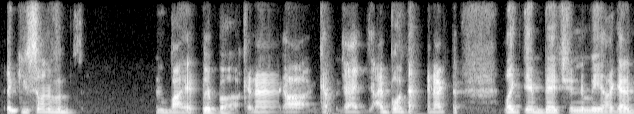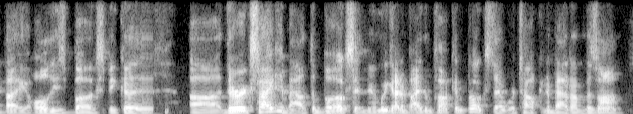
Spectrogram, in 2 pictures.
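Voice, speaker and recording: Bright-voiced man, rambling podcast host. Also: medium pitch, a little fast. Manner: rambling, repetitive, sweary, self-deprecating. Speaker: podcast host and indie fiction writer. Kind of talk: casual podcast chat.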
